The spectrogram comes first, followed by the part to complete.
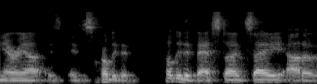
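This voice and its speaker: A man with an Australian accent, at a moderate pace. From Australia (Brisbane). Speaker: digital nomad entrepreneur, podcast co-host. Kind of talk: casual interview chat. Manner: halting, many fillers and repeats.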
